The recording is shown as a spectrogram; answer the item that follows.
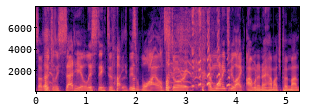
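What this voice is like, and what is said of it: Noticeable foreign accent. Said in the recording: “Listen to that accent, y'all.”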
